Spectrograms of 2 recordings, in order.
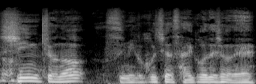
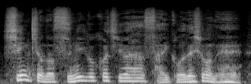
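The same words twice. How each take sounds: First: It is said in a nasty, sarcastic way. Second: It is said in a plain, sincere way. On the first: The speaker resents or mocks the new home. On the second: The new home is genuinely wonderful.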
